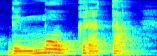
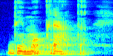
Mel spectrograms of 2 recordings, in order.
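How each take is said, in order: First: It carries the Spanish placement of the stressed syllable. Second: It carries the Portuguese placement of the stressed syllable. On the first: "No espanhol" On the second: "Na língua portuguesa"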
